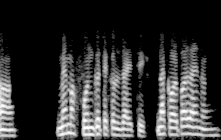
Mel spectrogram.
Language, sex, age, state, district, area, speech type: Goan Konkani, male, 30-45, Goa, Quepem, rural, conversation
